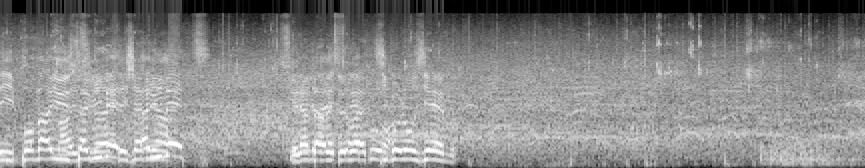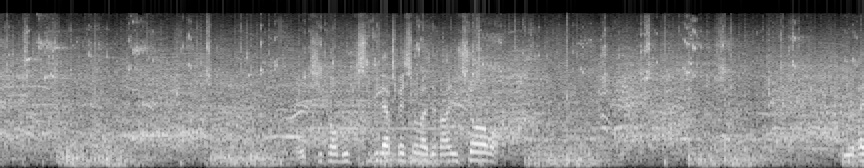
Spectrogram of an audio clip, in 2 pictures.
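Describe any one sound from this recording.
A large indoor crowd murmurs in an echoing arena.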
